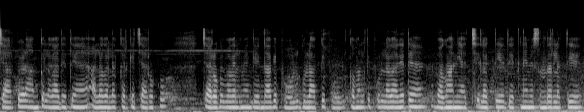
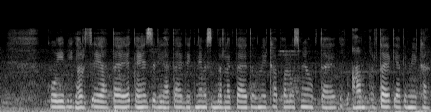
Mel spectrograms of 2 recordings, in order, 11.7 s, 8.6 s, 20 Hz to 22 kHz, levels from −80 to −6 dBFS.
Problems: constant background noise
